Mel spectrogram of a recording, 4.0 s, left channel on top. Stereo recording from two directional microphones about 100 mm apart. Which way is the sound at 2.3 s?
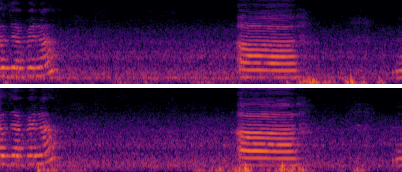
50° right (ahead or behind).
